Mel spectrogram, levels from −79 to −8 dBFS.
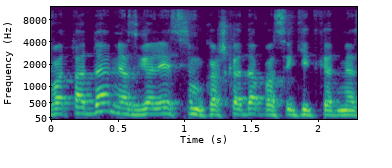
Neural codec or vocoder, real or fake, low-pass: none; real; 10.8 kHz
